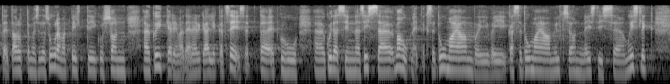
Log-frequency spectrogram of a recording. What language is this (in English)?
Estonian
